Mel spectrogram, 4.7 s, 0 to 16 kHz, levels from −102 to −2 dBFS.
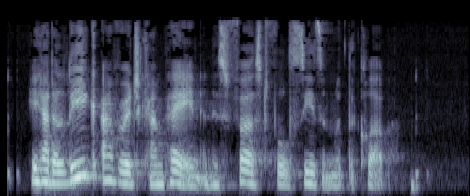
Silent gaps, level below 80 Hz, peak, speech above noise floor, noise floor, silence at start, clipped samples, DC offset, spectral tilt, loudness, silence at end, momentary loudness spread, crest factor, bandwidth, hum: none; -74 dBFS; -10 dBFS; 41 dB; -69 dBFS; 0.3 s; under 0.1%; under 0.1%; -5 dB/octave; -28 LUFS; 0.55 s; 12 LU; 20 dB; 11.5 kHz; none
